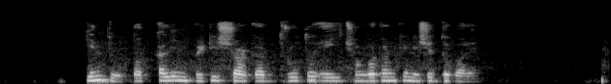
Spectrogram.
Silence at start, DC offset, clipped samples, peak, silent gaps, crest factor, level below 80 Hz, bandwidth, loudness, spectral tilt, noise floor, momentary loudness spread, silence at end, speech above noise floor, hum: 0.85 s; under 0.1%; under 0.1%; -2 dBFS; none; 18 dB; -56 dBFS; 8 kHz; -20 LUFS; -6 dB/octave; -71 dBFS; 7 LU; 0.1 s; 53 dB; none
